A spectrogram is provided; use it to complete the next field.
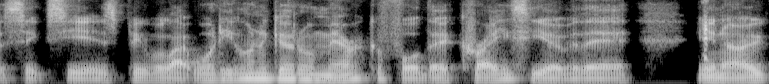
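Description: A man with an Australian accent speaks at a very deep, low pitch in a dark, mellow tone with vocal fry and very wide pitch swings, against a quiet background. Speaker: imposter syndrome coach and speaker. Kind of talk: casual interview chat. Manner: animated.

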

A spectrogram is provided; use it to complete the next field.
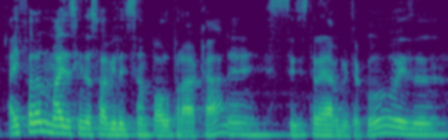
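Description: At a fairly quick pace, a man speaks in a normal speaking voice, medium in pitch with ordinary variation. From Caldas Novas area, Goiás, Brazil. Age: 30s. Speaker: podcast host. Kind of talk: podcast interview.

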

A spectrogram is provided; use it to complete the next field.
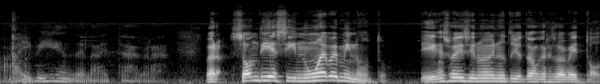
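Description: Speaking at a moderate pace with a Dominican Cibao accent, a man uses a fairly high pitch, lively intonation and big swings in loudness. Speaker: DJ. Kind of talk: casual chat.

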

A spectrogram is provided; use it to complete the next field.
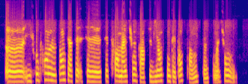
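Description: A woman at medium pitch, fairly even in intonation, at a moderate pace. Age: 30s. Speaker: medical secretary. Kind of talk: testimony. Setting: radio studio. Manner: halting.

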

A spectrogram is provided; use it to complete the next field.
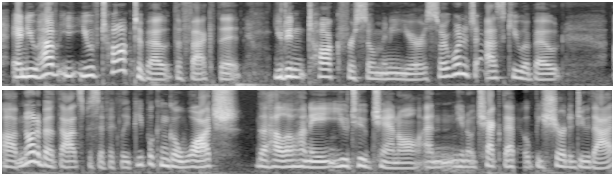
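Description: A woman's plain, everyday voice at a medium pitch, fairly quick and lively in intonation, on a very clean recording with a silent background. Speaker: podcast host, sex and relationship expert. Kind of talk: casual chat.

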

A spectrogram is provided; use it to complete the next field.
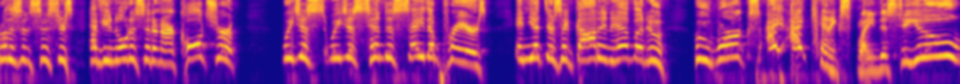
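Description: A man with an extremely high pitch speaks in a raised, projected voice at a moderate pace, his loudness very even and his pitch variation ordinary. His tone is animated, bright and sharp, and the sound is dry and close with no echo. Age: 50s. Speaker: evangelist. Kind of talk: sermon.

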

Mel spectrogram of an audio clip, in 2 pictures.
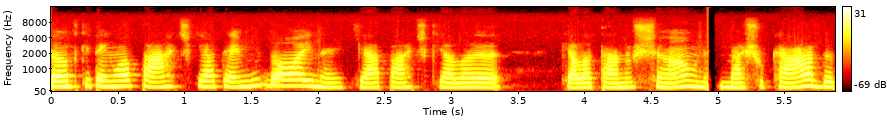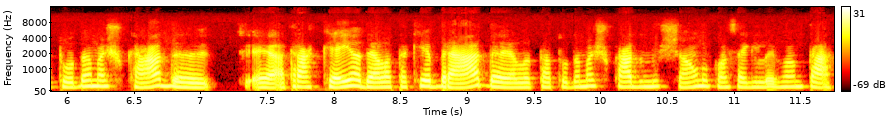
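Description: This woman has an ordinary speaking voice, fairly high in pitch, and talks at a moderate speed. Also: fairly even intonation. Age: 20s. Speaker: podcast co-host. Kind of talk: casual chat.

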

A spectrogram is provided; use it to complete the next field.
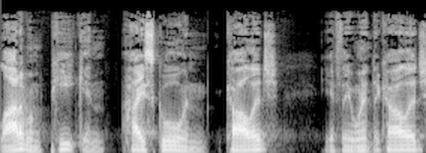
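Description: The man's fairly low voice comes through dry and close, with no echo. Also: very clean recording, silent background. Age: 40s. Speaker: podcast host and fugitive recovery agent. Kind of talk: casual chat.

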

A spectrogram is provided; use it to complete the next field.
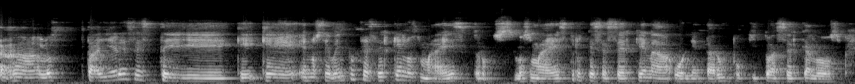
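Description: A man talks at a moderate pace and a fairly high pitch. Noticeable background noise sits behind him. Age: 40s. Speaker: community activist. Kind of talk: interview. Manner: halting.

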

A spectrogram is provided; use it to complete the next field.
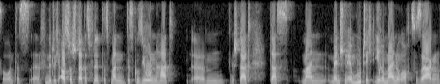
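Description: A woman speaks in a normal speaking voice at medium pitch. Her pace is fairly slow and her intonation fairly even. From Germany, Münster (North Rhine-Westphalia). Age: 30s. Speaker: sustainability professional. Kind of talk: interview. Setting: outdoors.

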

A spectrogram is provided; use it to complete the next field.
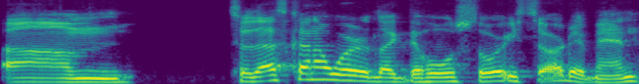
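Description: A man with a Spanish accent at a moderate pace. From Venezuela. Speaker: dietitian. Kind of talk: casual chat. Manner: halting.

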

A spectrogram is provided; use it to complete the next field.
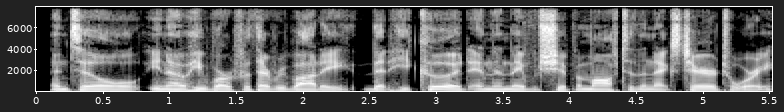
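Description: A man's fairly quick, flat monotone in a Mississippi accent, medium in pitch, dark and mellow in tone, with a dry, close, echo-free sound on a very clean recording over a silent background. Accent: Mississippi Southern US. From US South, Clinton near Jackson, Mississippi. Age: 30s. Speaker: touring guitarist. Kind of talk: casual chat.

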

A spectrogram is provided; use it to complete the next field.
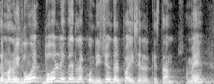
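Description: A man talks at a very fast pace with lively intonation. Room echo is audible. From Guatemala. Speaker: pastor. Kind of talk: sermon. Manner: halting.

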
